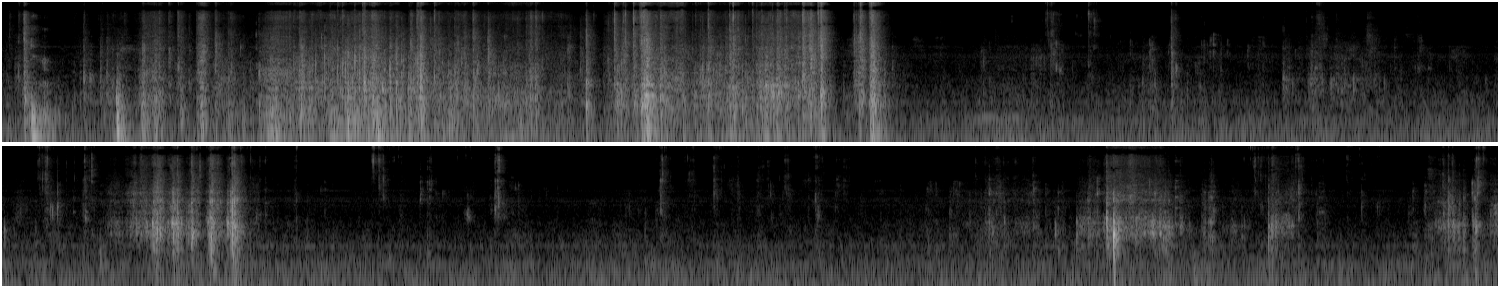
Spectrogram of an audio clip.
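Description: A person chewing and biting food close to the microphone. The chewing is busiest over the first eight seconds or so, then it goes quieter, with scattered small clicks and a few short bursts.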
